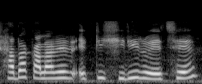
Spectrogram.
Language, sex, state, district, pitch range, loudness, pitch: Bengali, female, West Bengal, Alipurduar, 275-300 Hz, -15 LUFS, 285 Hz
